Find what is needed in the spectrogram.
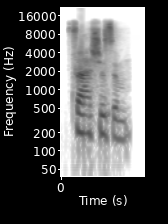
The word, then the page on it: Fascism: Indian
